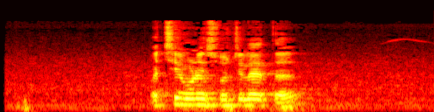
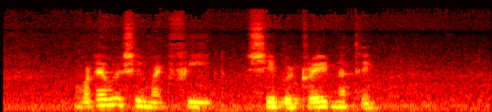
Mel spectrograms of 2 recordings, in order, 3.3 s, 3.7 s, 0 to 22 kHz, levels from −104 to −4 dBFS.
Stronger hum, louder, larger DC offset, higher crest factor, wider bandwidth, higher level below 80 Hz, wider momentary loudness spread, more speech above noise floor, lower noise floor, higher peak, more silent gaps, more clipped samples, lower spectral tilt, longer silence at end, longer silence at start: neither; first, -23 LUFS vs -32 LUFS; neither; about the same, 20 dB vs 18 dB; second, 11.5 kHz vs 15.5 kHz; first, -52 dBFS vs -60 dBFS; second, 10 LU vs 13 LU; first, 32 dB vs 25 dB; about the same, -55 dBFS vs -56 dBFS; first, -8 dBFS vs -14 dBFS; neither; neither; second, -4 dB/octave vs -6.5 dB/octave; first, 0.95 s vs 0.45 s; about the same, 0.15 s vs 0.25 s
